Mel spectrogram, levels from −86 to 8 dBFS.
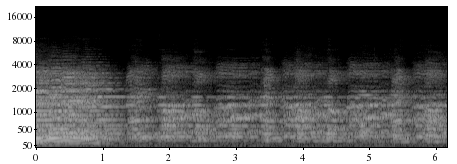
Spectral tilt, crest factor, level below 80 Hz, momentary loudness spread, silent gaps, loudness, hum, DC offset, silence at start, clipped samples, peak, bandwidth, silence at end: -7 dB/octave; 18 dB; -58 dBFS; 9 LU; none; -29 LUFS; none; under 0.1%; 0 s; under 0.1%; -10 dBFS; 8.4 kHz; 0 s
